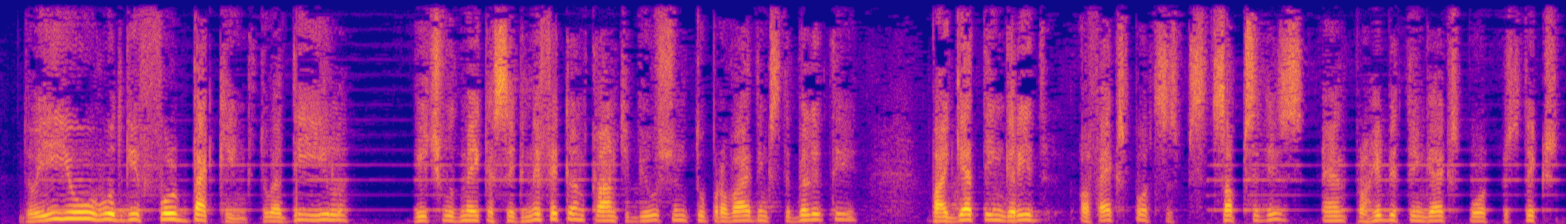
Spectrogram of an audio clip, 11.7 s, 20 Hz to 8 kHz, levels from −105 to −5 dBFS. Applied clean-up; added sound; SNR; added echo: neural mask model RNNoise.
